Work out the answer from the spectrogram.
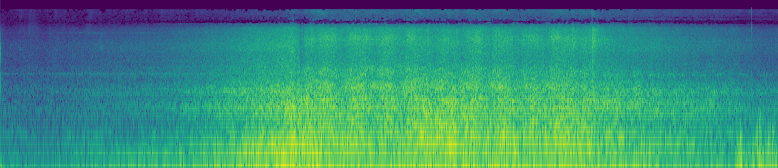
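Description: A train running through the station: a rumble with wheel and rail noise that builds over several seconds, is loudest in the middle with a quick regular beat, then eases off. A short sharp click at the very start.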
